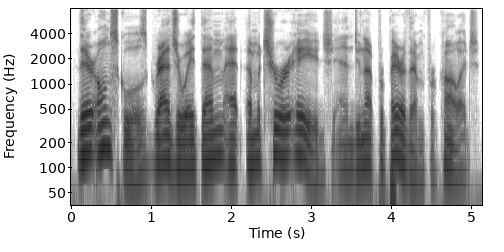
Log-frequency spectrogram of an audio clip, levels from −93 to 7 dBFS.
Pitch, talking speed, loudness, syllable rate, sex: 105 Hz, 185 wpm, -18 LUFS, 5.1 syllables/s, male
